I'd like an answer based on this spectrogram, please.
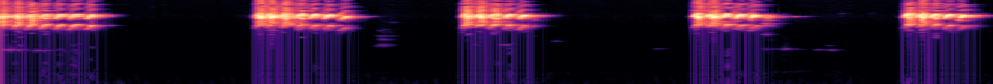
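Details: Tupai kekes, a squirrel, used as training audio for songbirds: five sharp, bright rattling bursts, each about a second long, spaced roughly two seconds apart, clean with no background sound.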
